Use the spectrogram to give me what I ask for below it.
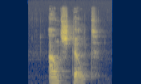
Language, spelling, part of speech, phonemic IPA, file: Dutch, aanstelt, verb, /ˈanstɛlt/, Nl-aanstelt.ogg
- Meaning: second/third-person singular dependent-clause present indicative of aanstellen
